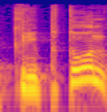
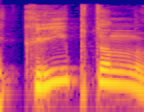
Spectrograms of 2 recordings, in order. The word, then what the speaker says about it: Криптон: Его биологические родители отправляют парня на Землю как раз в тот момент, когда его родная планета планета Криптон или Криптон, в русском языке используют разные ударения, эта планета взрывается.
